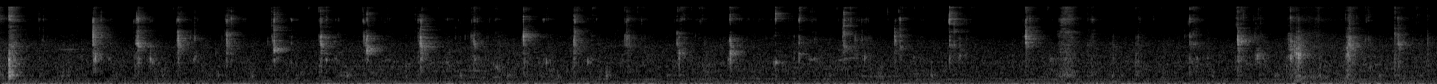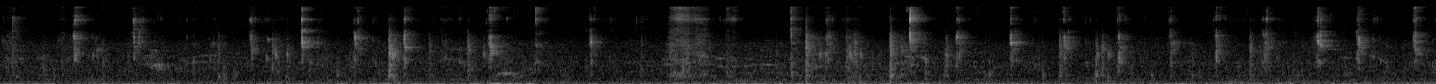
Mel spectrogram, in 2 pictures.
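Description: Close-up wet chewing of soft chicken liver adobo, a steady run of short smacks and clicks from lips and mouth, several a second.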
